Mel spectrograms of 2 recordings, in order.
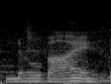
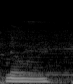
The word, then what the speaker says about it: Novi: Novi. – And going there for years. – I've always wondered how you pronounce that. – Novi. – Novi. – Novi. N-O-V-I.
